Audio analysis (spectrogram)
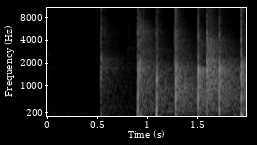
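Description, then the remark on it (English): A lone person clapping emphatically in a movie scene, the character Frank Jr. standing up and clapping for his dad: about seven sharp, loud claps in a steady rhythm with a slight echo and no talking. “Doesn't Frank Jr. stand up and he's just clapping emphatically?”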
